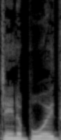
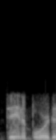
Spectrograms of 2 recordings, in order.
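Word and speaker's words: danah boyd: And the Dana, I think it's pronounced Dana Boyd,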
